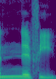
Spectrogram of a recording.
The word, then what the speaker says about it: Nivi: drape your sari i always drape using a nivvy drape so n-i-v-i is how it's spelled and the navy drape actually did originate in andhra pradesh so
